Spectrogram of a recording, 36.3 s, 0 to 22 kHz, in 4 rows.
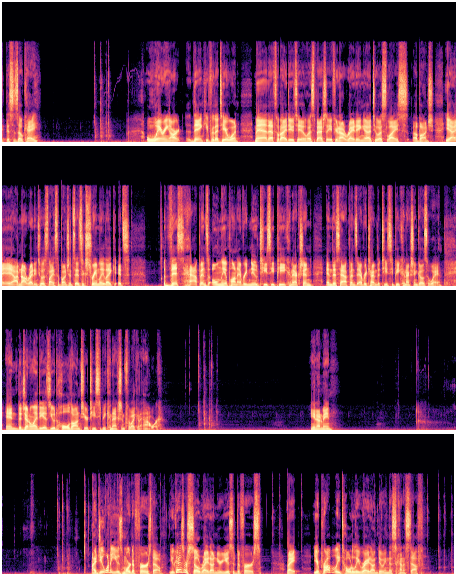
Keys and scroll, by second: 1.8 alt++, 22.1 alt++, 29.0-29.8 typing, 30.0 ctrl+d, 30.0 ctrl+d, 30.2 ctrl+d, 30.7 ctrl+d, 31.1 ctrl+d, 32.2 j, 32.8 ctrl+u, 33.8-36.2 typing.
